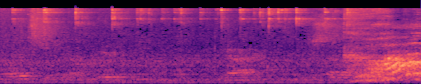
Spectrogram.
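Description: A dog whining and yipping, in high bending pitches that swell loud in the last half second.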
